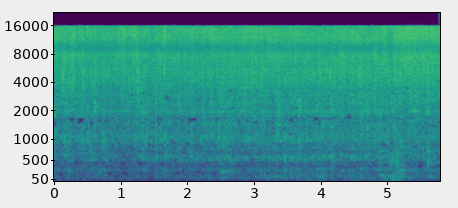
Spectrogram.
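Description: Raw chicken pieces and sliced onions sizzling in hot oil in a cooking pot, a steady frying hiss as the chicken starts to fry with the lightly golden onions.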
